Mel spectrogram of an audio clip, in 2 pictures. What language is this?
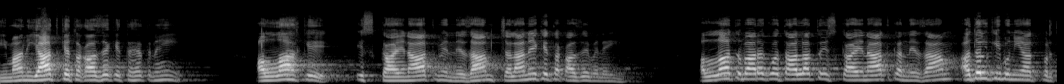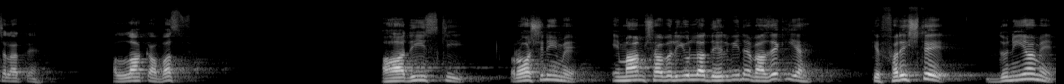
Urdu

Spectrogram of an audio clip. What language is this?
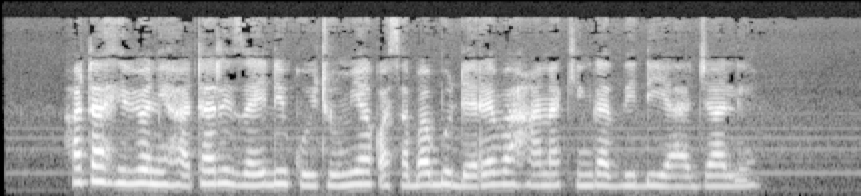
Swahili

